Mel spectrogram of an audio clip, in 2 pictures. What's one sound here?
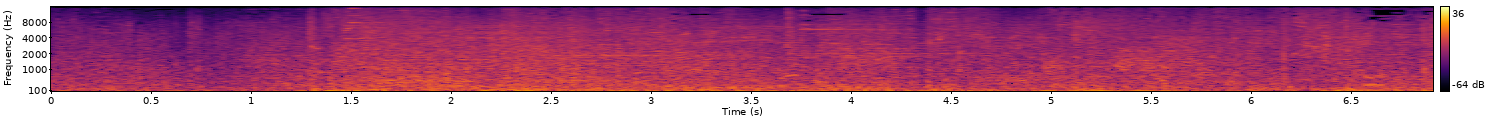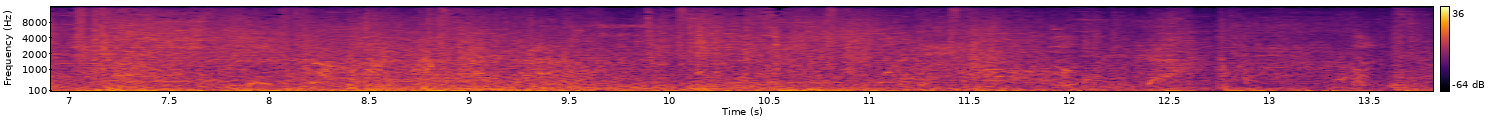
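Magic blasts and impacts crackle and boom in a busy battle.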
